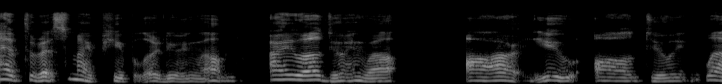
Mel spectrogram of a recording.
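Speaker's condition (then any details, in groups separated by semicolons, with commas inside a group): Cervical dystonia, essential tremor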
